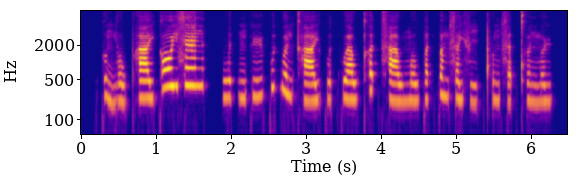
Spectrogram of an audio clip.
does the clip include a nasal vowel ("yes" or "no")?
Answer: no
